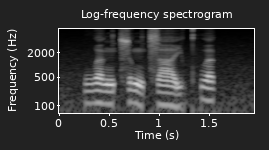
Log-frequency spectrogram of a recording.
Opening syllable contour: low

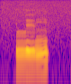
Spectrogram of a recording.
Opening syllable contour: rising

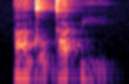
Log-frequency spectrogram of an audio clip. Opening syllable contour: high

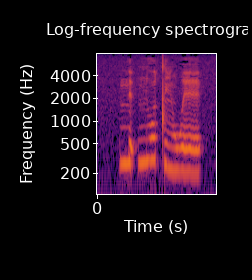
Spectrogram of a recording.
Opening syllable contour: high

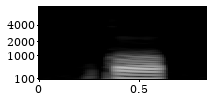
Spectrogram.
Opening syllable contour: low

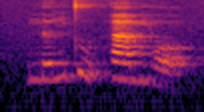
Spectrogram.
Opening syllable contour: rising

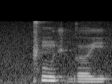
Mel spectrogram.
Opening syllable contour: high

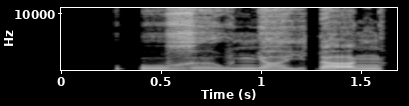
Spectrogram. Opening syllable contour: rising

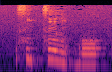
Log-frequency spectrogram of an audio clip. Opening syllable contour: high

